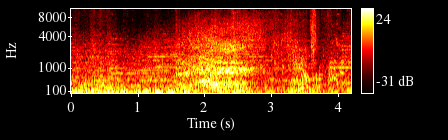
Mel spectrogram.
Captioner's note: wolves snarls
